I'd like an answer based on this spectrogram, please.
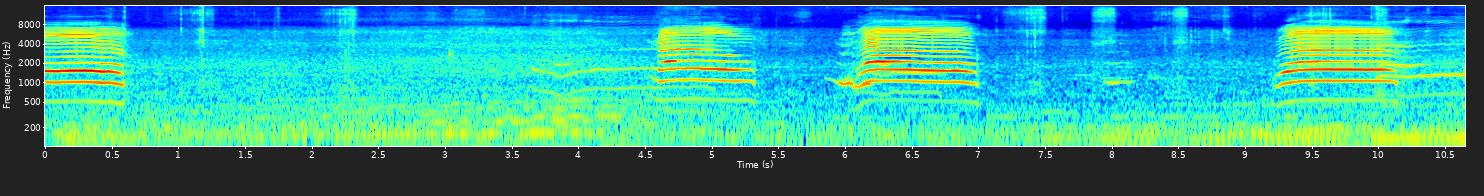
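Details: Walking calico cat asking for food alongside other cats, giving four loud, drawn-out harmonic meows spaced a few seconds apart, with softer faint mews between them and a low hum underneath.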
